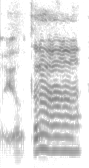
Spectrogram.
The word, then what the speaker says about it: Toyota: Speaking of buying, Brenner wants to know, Tim, I've owned Toyota, 3 syllables, Tim, Toyota, and GM trucks.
